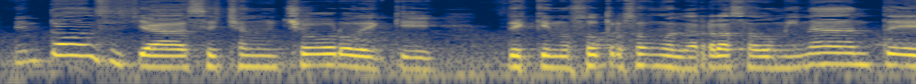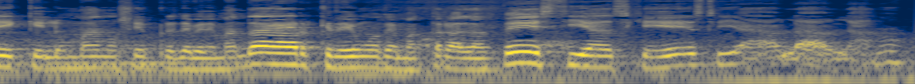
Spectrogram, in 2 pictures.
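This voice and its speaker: A man's voice: on the high side, moderate pace, few pauses, noisy background. Joking Mexican man recapping a film. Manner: joking, animated storytelling with many fillers. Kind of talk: casual recap.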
